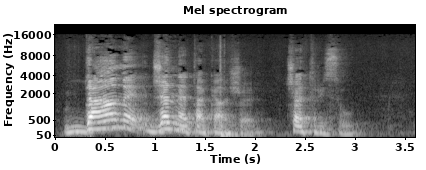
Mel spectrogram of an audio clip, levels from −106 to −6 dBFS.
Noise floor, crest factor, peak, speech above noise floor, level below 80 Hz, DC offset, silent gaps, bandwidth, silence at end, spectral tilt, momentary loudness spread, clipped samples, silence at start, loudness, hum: -62 dBFS; 20 dB; -4 dBFS; 39 dB; -48 dBFS; under 0.1%; none; 16 kHz; 0.65 s; -4 dB/octave; 20 LU; under 0.1%; 0.1 s; -22 LUFS; none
